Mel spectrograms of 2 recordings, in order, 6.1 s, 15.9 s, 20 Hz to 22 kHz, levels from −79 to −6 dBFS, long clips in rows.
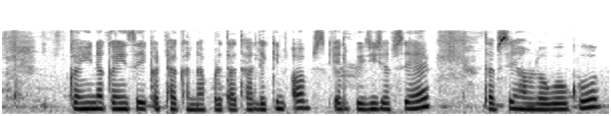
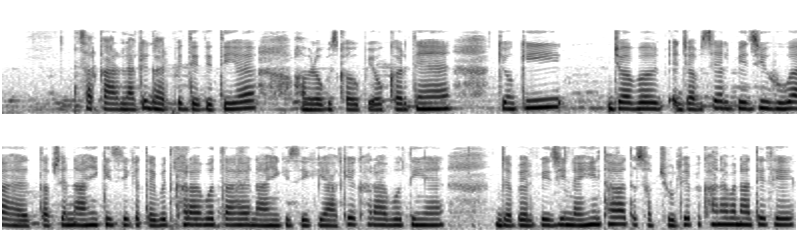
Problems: constant background noise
